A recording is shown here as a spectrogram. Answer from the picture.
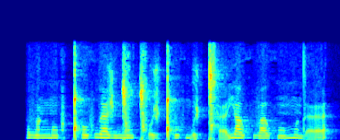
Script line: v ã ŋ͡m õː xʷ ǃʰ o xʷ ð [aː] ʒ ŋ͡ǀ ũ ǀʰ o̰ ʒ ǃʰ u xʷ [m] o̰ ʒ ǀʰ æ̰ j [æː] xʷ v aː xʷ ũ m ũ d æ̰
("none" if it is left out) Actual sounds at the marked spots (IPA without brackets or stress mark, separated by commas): æː, m, aː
